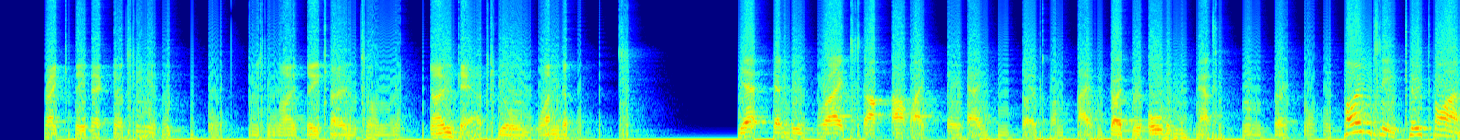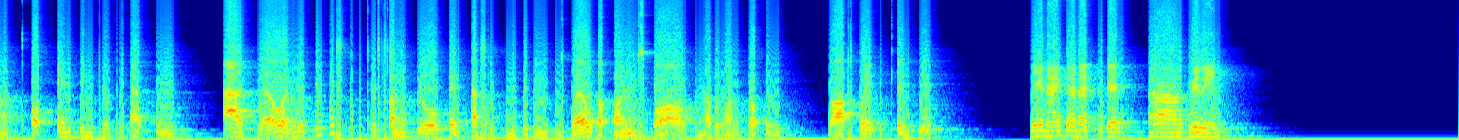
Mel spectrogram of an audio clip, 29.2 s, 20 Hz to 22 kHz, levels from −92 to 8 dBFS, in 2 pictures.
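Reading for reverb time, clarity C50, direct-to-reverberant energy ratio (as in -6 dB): 0.85 s, 14.0 dB, 8.0 dB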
